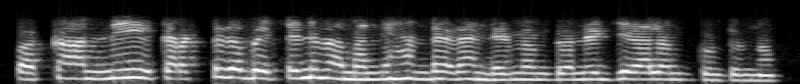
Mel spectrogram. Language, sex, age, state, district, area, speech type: Telugu, female, 18-30, Telangana, Mahbubnagar, urban, conversation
